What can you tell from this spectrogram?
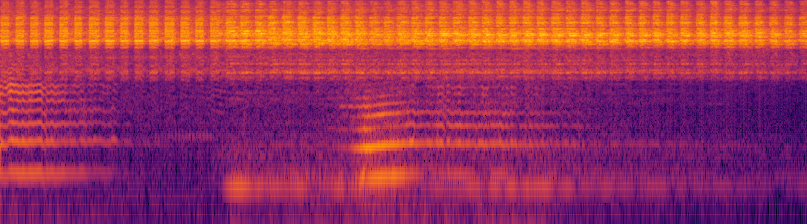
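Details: Rapid, shrill pulsed chirps of a cricket run continuously, about three and a half per second, over a lower sustained harmonic humming tone.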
